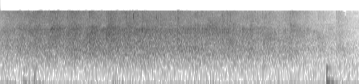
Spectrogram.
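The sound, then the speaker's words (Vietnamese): A crowd of Buddhist lay followers claps steadily for several seconds during a talk, a dense, even wash of many hands with no voices, the applause holding at a moderate level before easing slightly near the end. “Nếu các quý Phật tử thấy điều đó là thích hợp và có thể làm được, hãy dâng cao một tràng vỗ tay thật lớn.”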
